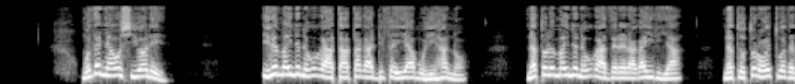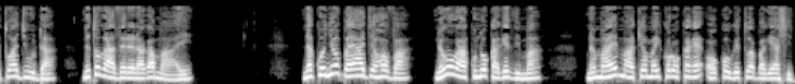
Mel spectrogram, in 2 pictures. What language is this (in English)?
Kikuyu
